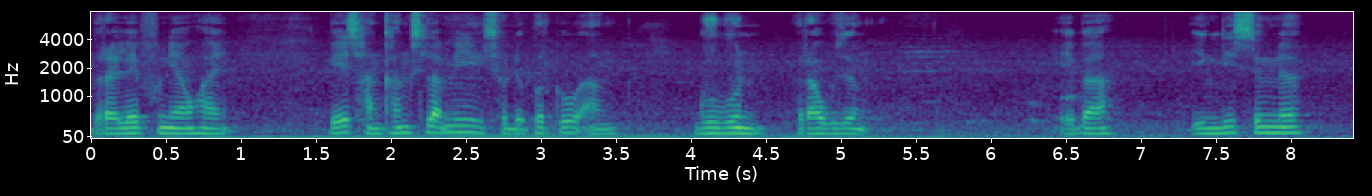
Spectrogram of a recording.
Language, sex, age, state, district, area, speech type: Bodo, male, 18-30, Assam, Chirang, urban, spontaneous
